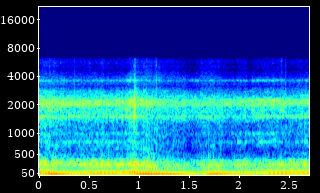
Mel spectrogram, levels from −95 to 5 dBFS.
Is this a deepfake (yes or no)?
yes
